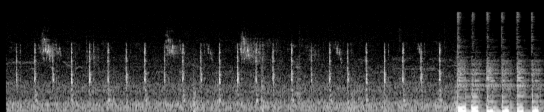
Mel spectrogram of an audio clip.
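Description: A clock ticking evenly, about three ticks a second, with a few short high chirps like birdsong in the background. Music with a strong beat comes in near the end.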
